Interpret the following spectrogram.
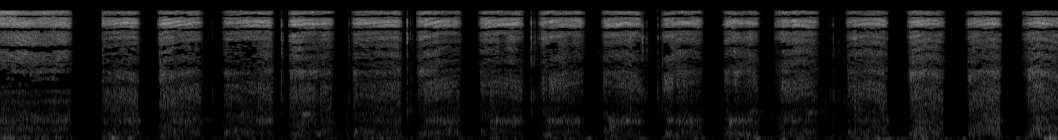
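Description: Aerosol spray-paint can sprayed in short, even bursts, about two a second, each a brief hiss with a gap between, coating metal lamp parts.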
